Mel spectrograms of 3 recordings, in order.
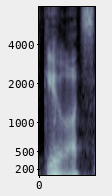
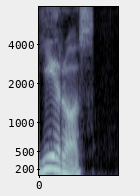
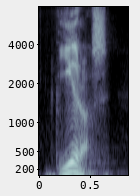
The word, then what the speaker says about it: Gyros: Und dann hat er mir gesagt, oder heißt es, du sagst Gyro, ne? Mein Mann, das S spricht man immer nicht. Ne? – Nein, es ist im Griechischen, es ist Gyros. – Gyros? – Ja.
